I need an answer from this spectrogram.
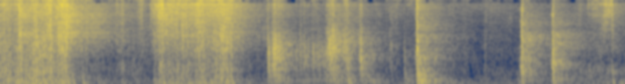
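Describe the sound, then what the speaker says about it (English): A deck of tarot cards is shuffled by hand, giving a series of crisp riffling bursts and sharp taps at irregular intervals, close and fairly loud with no talking. "I'm going to put these back, shuffle the deck, and then shuffle again."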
